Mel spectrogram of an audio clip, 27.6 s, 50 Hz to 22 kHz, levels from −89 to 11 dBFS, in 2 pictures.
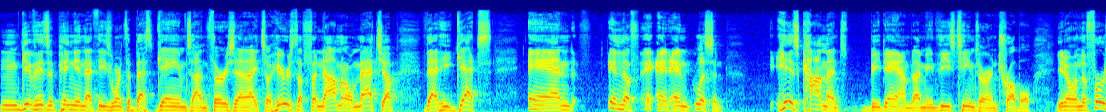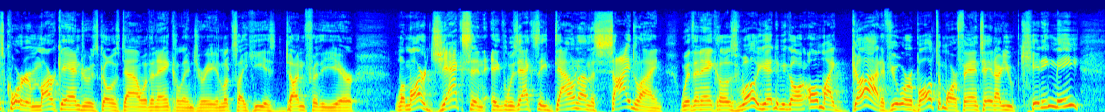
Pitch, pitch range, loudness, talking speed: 135 Hz, 125-155 Hz, -15 LUFS, 200 wpm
